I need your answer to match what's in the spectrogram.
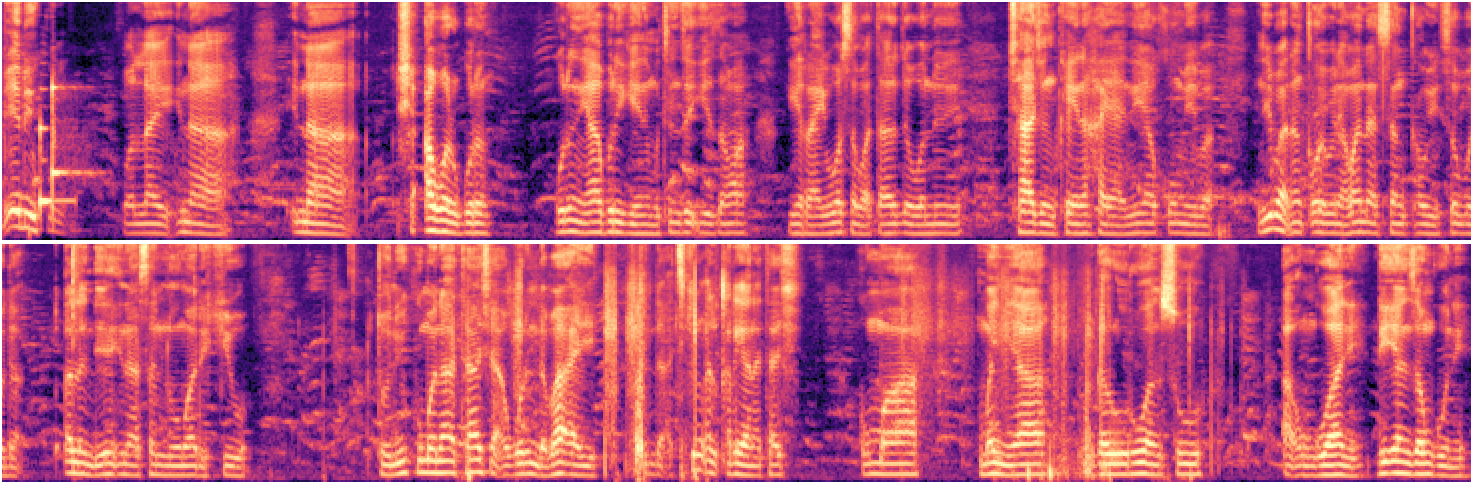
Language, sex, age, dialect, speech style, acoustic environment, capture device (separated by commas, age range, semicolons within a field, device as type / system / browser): Hausa, male, 25-34, Nigeria - Kano, happy, silence, mobile / Linux / Chrome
